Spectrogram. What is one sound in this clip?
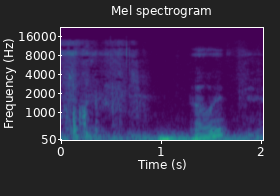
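A sheet of paper rustles in a hand close by.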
